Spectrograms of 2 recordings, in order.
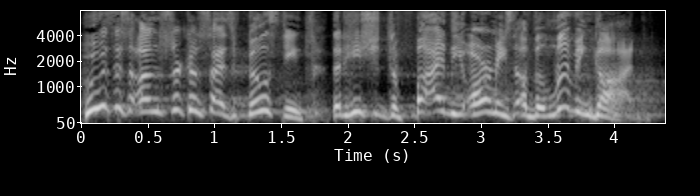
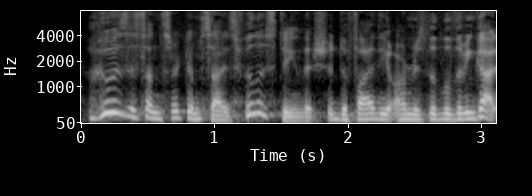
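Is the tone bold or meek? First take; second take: bold; meek. First: It is said boldly, like a brash war cry. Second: It is read meekly, without force.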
